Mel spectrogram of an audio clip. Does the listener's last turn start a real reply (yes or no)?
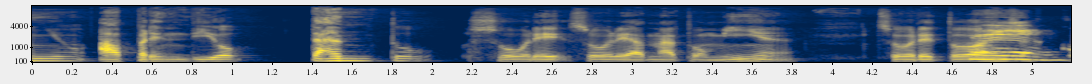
no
